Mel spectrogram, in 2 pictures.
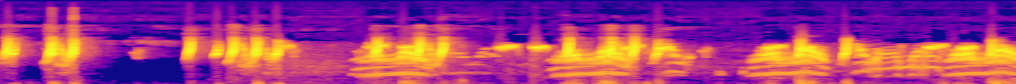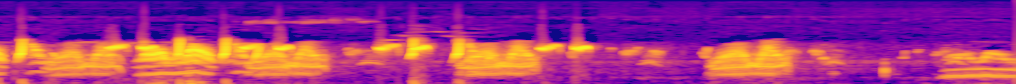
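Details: Quail call, described as a tested sound: bursts of chirpy, rasping notes clustered in quick runs, repeated with short gaps throughout, with no other sounds heard.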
